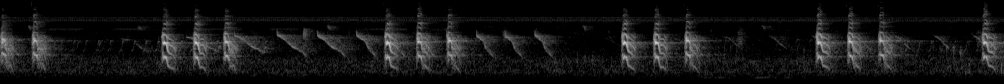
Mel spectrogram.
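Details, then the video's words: Red-bellied Woodpecker in Florida gives sharp, harsh calls in quick bursts of three or four, mixed with softer descending chirps, repeating every couple of seconds; the bird's repertoire includes "cha-cha-cha", "churr" trill and squeaky sponge-like calls. "Red-bellied Woodpecker Calls"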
